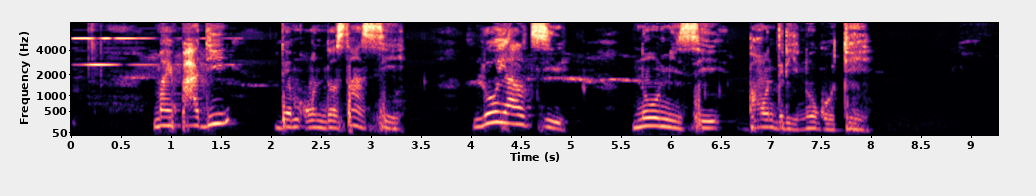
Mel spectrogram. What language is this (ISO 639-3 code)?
pcm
